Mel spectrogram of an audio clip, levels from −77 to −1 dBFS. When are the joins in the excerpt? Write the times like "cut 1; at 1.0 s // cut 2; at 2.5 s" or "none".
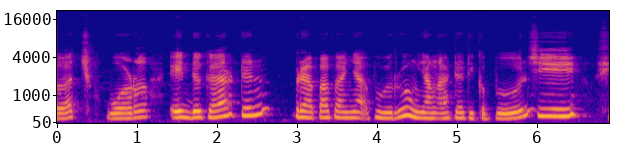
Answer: cut 1; at 5.9 s

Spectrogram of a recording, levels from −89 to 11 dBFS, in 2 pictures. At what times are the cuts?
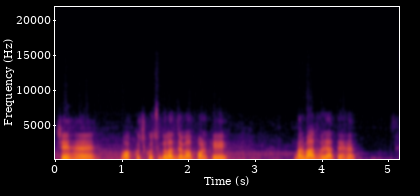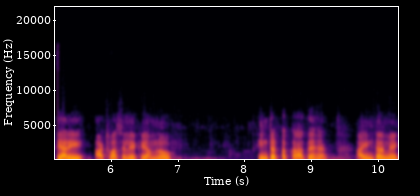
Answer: cut 1; at 5.2 s

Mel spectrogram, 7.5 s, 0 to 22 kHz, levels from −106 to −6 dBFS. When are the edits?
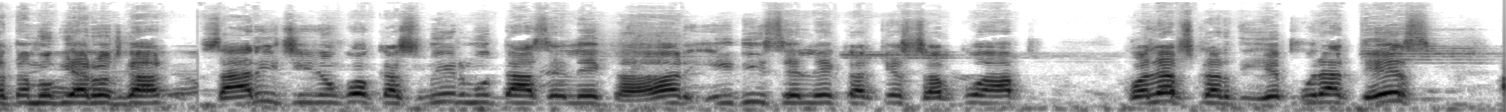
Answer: cut 1; at 1.0 s

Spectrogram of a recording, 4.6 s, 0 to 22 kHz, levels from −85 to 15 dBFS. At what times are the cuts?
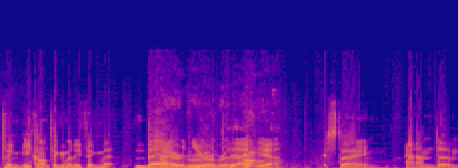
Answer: cut 1; at 3.3 s

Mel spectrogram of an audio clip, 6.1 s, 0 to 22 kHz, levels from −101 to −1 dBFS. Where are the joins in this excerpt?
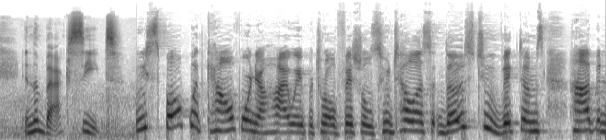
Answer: cut 1; at 1.3 s

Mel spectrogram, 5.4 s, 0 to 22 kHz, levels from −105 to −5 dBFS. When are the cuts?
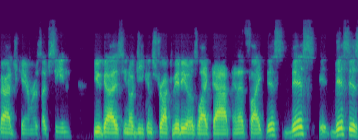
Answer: none

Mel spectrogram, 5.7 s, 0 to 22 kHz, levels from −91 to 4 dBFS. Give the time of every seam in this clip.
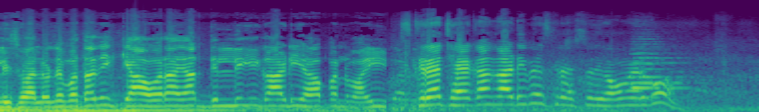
cut 1; at 2.9 s

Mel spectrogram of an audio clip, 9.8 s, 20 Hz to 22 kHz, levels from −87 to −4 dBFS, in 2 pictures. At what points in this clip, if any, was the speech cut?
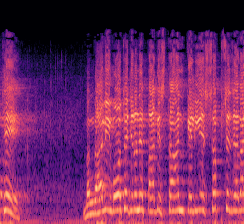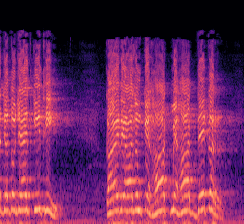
none

